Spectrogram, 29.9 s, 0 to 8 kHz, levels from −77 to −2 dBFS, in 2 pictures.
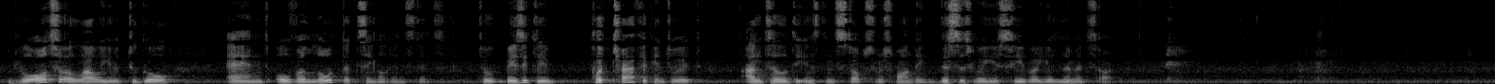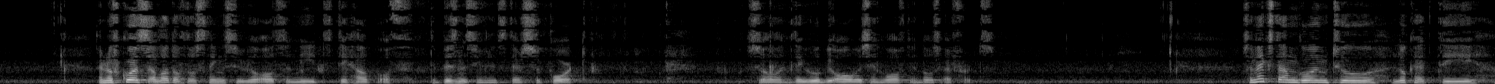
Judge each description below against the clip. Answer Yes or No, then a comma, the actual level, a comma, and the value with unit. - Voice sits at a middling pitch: Yes, medium, 145 Hz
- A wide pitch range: Yes, wide, 7.3 semitones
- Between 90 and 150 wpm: Yes, average, 140 wpm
